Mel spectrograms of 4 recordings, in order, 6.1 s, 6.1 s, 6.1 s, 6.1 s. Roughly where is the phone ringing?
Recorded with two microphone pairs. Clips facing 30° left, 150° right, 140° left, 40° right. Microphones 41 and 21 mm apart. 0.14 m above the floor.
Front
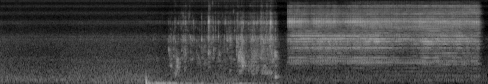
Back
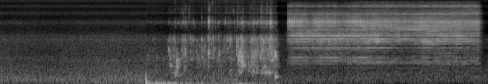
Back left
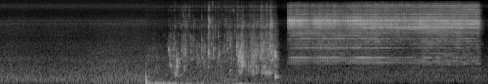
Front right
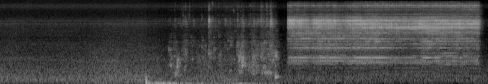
I don't hear a phone ringing.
